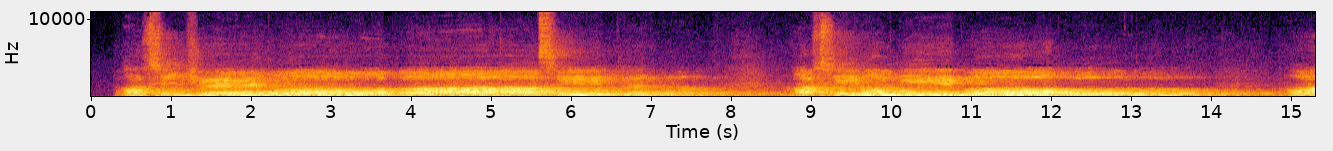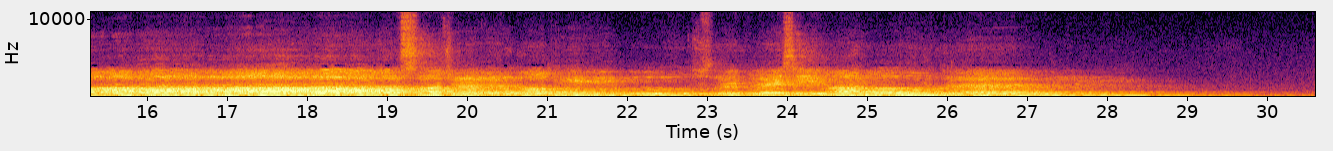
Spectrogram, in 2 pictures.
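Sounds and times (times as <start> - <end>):
Ambrosian Gregorian chant: 0.3 - 29.6.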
